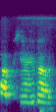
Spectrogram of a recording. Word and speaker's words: Abyeda: What do you make of Abieda? Is that how you pronounce her name? Abieda, yeah.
